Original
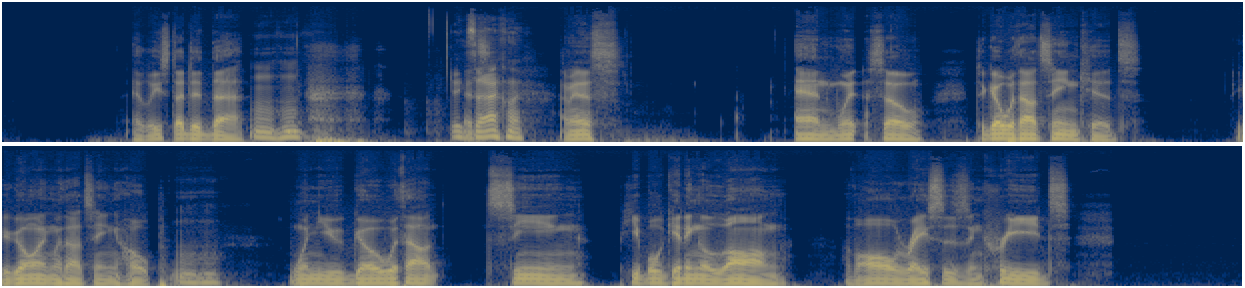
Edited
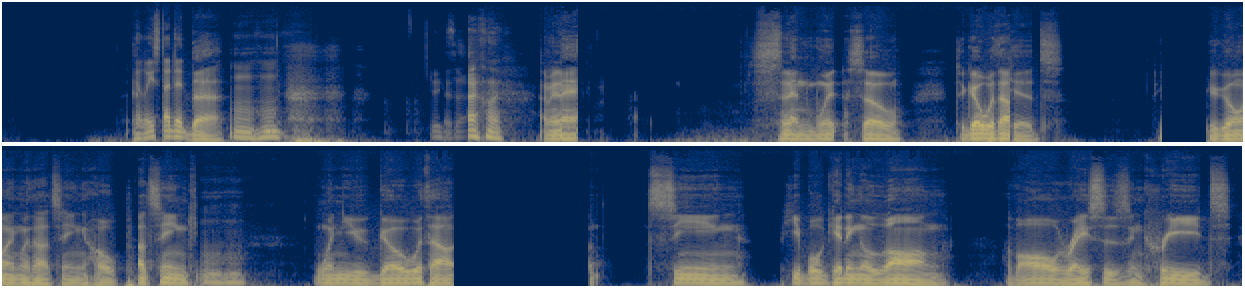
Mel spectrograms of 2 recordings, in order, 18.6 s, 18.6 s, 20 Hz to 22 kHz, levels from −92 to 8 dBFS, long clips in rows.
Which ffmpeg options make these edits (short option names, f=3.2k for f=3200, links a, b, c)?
-filter_complex "[0:a]asplit=11[a][b][c][d][e][f][g][h][i][j][k];[a]atrim=end=1.014[l];[b]atrim=start=1.01:end=1.53,asetpts=PTS-STARTPTS,asetrate=62622,aresample=44100,atrim=end_sample=16149,asetpts=PTS-STARTPTS[m];[c]atrim=start=1.526:end=3.65,asetpts=PTS-STARTPTS,afade=t=out:st=0.644:d=1.48[n];[d]atrim=start=3.65:end=4.352,asetpts=PTS-STARTPTS,afade=t=in:d=0.004:c=hsin[o];[e]atrim=start=4.348:end=6.072,asetpts=PTS-STARTPTS,areverse[p];[f]atrim=start=6.068:end=7.712[q];[g]atrim=start=8.138:end=9.28,asetpts=PTS-STARTPTS,afade=t=out:st=1.138:d=0.004:c=hsin,apad=pad_dur=0.34[r];[h]atrim=start=9.28:end=10.572,asetpts=PTS-STARTPTS,afade=t=in:d=0.004:c=hsin[s];[i]atrim=start=7.708:end=8.142[t];[j]atrim=start=10.568:end=12.5,asetpts=PTS-STARTPTS,afade=t=out:st=1.928:d=0.004:c=hsin,apad=pad_dur=1.02[u];[k]atrim=start=12.5,asetpts=PTS-STARTPTS,afade=t=in:d=0.004:c=hsin[v];[l][m]acrossfade=d=0.004:c1=hsin:c2=hsin[w];[n][o]concat=n=2:v=0:a=1[x];[w][x]acrossfade=d=0.004:c1=hsin:c2=hsin[y];[y][p]acrossfade=d=0.004:c1=hsin:c2=hsin[z];[z][q]acrossfade=d=0.004:c1=hsin:c2=hsin[aa];[r][s]concat=n=2:v=0:a=1[ab];[aa][ab]acrossfade=d=0.004:c1=hsin:c2=hsin[ac];[ac][t]acrossfade=d=0.004:c1=hsin:c2=hsin[ad];[u][v]concat=n=2:v=0:a=1[ae];[ad][ae]acrossfade=d=0.004:c1=hsin:c2=hsin"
